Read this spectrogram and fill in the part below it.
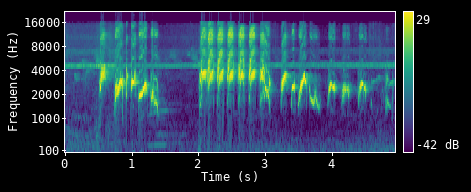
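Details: Red-whiskered bulbul singing in the morning, a loud "ché" style training song: bursts of quick, sharp, chirpy notes sweeping down, then a fast run of about ten evenly repeated clipped notes, with a steady faint high whine behind.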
